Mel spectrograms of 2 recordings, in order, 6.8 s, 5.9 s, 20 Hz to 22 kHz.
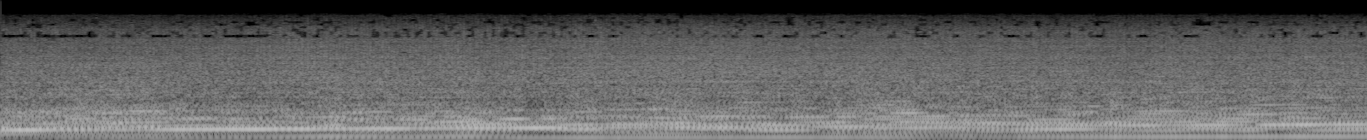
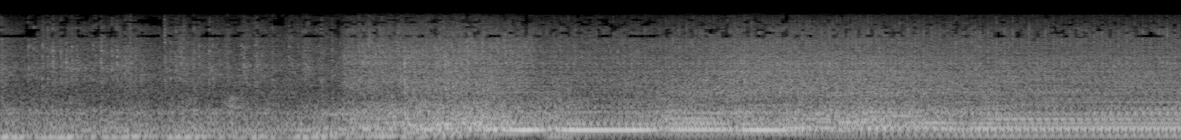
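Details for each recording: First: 514 Big Block Ford on the dyno with MSD Blaster coil and new spark plugs: smooth, steady full-throttle climb without breaking up, from 3700 rpm; 648.2 lb-ft torque, 633.2 hp peak. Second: Dyno-tested V8 at high RPM after fitting a hotter external ignition coil: ragged uneven roar instead of a clean scream, a high-RPM misfire unchanged by ignition swaps; suspected cause is the distributor.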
